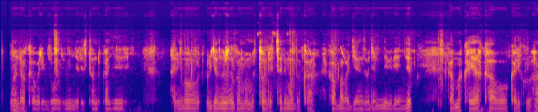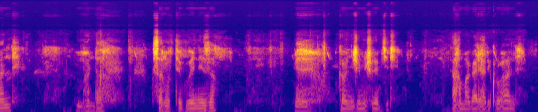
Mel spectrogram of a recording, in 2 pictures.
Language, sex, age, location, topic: Kinyarwanda, male, 18-24, Nyagatare, government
